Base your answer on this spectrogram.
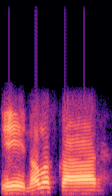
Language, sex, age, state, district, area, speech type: Nepali, male, 30-45, West Bengal, Kalimpong, rural, conversation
